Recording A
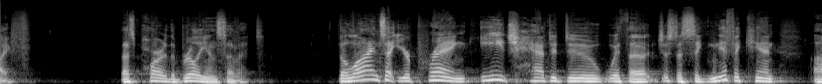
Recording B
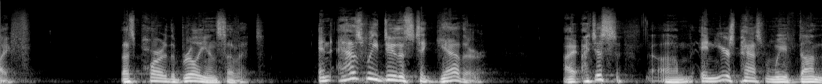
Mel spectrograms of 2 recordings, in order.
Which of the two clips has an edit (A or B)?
B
